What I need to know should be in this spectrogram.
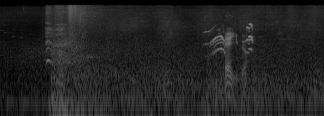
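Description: Wind rushes past steadily during a glide through the air.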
